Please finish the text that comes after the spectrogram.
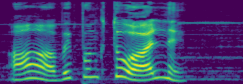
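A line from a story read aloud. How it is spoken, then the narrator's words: Mocking husband. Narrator (Russian): сказал муж насмешливо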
